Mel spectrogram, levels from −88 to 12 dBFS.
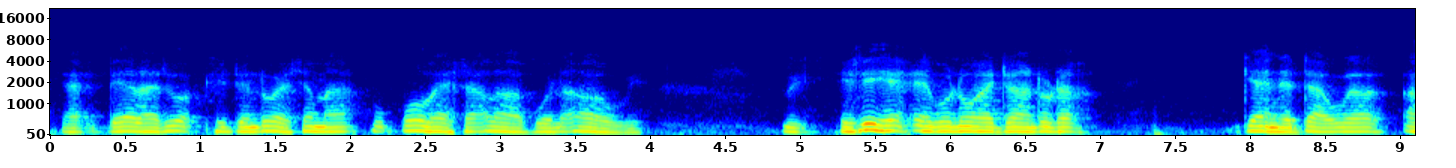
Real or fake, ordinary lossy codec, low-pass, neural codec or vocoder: fake; none; 7.2 kHz; codec, 24 kHz, 0.9 kbps, WavTokenizer, medium speech release version 2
